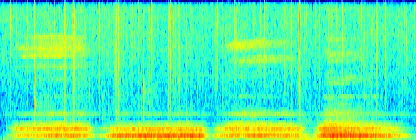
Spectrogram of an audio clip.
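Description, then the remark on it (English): Four long, heavy breaths in steady succession, muffled and narrow, coming through a walkie-talkie speaker as the reply to a radio call, with a faint hiss of static underneath. No one speaks. “A deep static comes as a reply. Heavy breathing can be heard on the other side of the radio.”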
